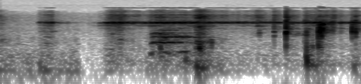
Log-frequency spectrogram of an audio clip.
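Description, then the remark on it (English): Crickets chirp in a steady, high-pitched drone that carries through the whole moment, with a few soft rustling, shuffling noises and no one talking. “I hear them crickets.”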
